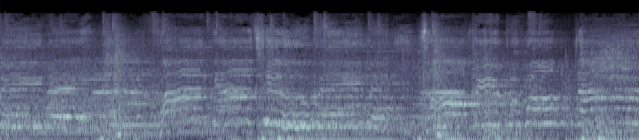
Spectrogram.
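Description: Live pop band performing: several vocalists singing together over electric bass, drums and electric guitar.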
